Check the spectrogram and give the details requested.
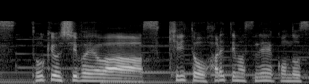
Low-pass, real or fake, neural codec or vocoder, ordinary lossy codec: none; real; none; none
